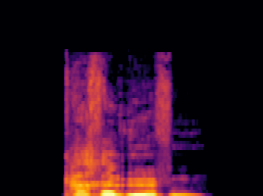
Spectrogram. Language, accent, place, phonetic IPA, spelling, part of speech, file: German, Germany, Berlin, [ˈkaxl̩ʔøːfn̩], Kachelöfen, noun, De-Kachelöfen.ogg
- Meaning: plural of Kachelofen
